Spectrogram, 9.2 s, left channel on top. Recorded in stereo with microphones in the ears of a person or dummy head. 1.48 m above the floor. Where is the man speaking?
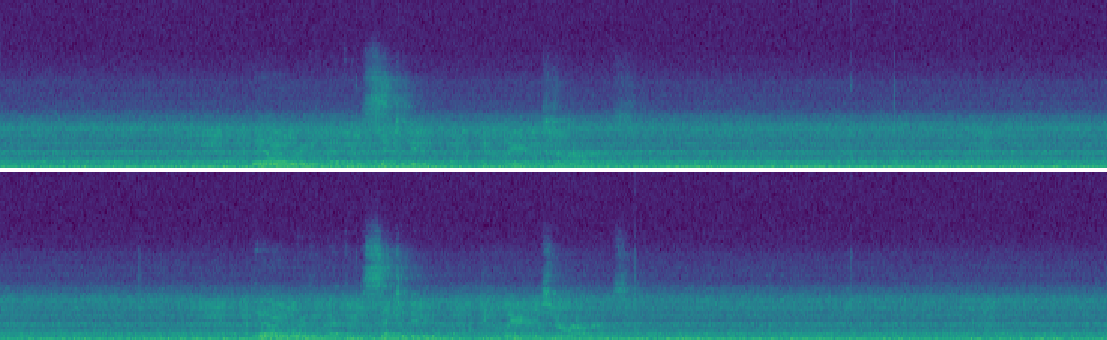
10° left (ahead or behind), 6.5 m; by 5.3 s 20° right (ahead or behind), 6 m.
